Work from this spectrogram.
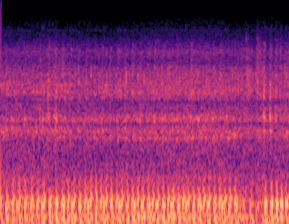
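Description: A motorcycle rides along a seaside road on the way to an island camp, its engine a steady, loud, close rumble with a slight rise at the end and no voices.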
